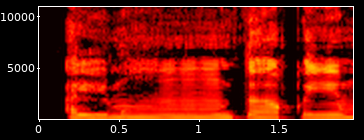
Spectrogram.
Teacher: تا نقطوں والا باریک پڑھیں گے، موٹا نہیں کریں گے، اور زبر کو لمبا نہیں کریں گے۔ نیکسٹ قوف نقطوں والا موٹا ہوگا، قوف کی زیر کو کھینچیں گے نہیں۔ میم پہ بھی حرکت ہے یعنی پیش، اس کو لمبا نہیں کریں گے۔ · المنتقم، میم کو نون سے ملائیں گے، نون ساکن اخفا کریں گے یعنی ناک میں آواز چھپائیں گے۔ تا نقطوں والا باریک پڑھیں گے، موٹا نہیں کریں گے، اور زبر کو لمبا نہیں کریں گے۔ نیکسٹ قوف نقطوں والا موٹا ہوگا، قوف کی زیر کو کھینچیں گے نہیں۔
